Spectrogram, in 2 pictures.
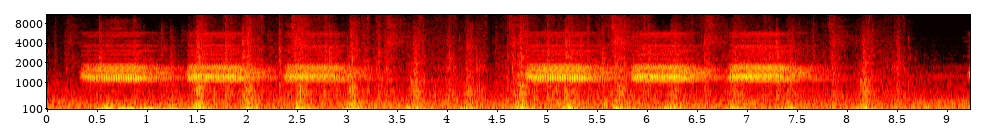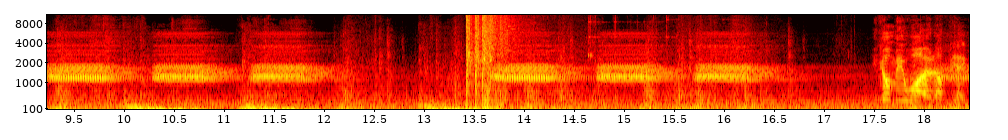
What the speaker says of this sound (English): Now go shut off that damn alarm.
